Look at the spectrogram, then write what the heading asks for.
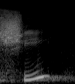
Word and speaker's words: Xi: the next one is x i is pronounced as she so it when it's in putting names it's called Xiang the first one second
